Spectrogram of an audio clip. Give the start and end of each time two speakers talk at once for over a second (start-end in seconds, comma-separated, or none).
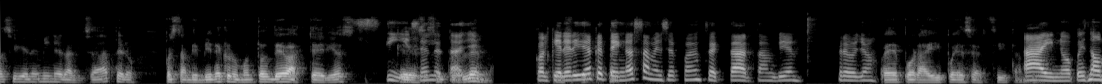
3.4-4.9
